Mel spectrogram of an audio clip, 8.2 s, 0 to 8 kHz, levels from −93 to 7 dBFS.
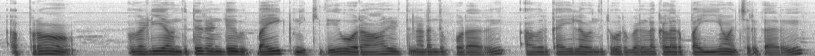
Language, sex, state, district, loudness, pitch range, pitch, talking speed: Tamil, male, Tamil Nadu, Kanyakumari, -15 LUFS, 120-135 Hz, 125 Hz, 130 wpm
